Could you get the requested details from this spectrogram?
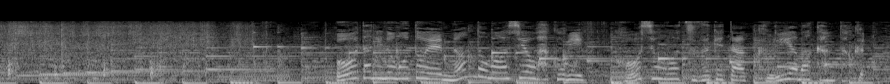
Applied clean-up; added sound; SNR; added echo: none; none; none; none.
